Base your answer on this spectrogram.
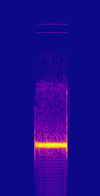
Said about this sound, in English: Hello, we are not available now. Do what? Please leave your name and phone number after the beep.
